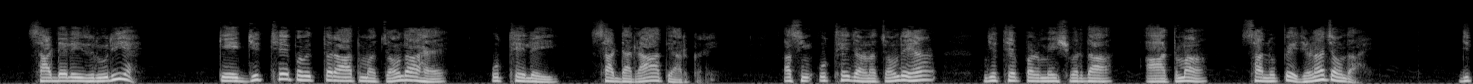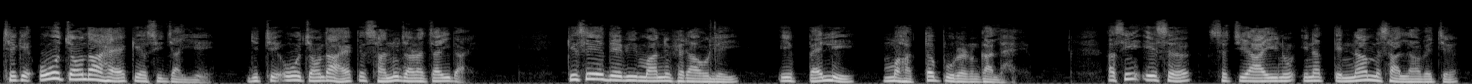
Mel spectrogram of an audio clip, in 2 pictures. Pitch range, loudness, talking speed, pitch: 140-180 Hz, -19 LUFS, 130 wpm, 160 Hz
